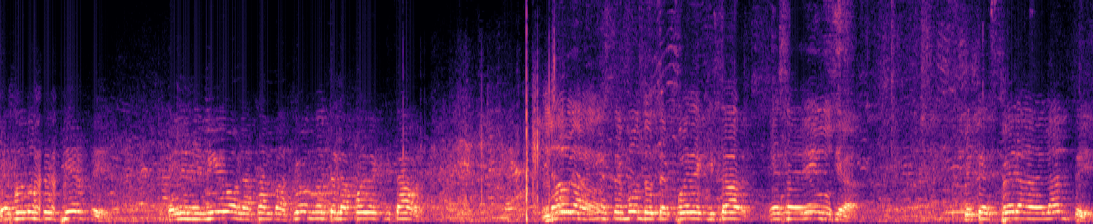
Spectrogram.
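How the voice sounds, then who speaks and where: A man speaks in a high, monotone voice with flat intonation at a moderate pace. He pauses long and often, and background noise is noticeable. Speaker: preacher. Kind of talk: sermon to inmates, preaching from the Bible.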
